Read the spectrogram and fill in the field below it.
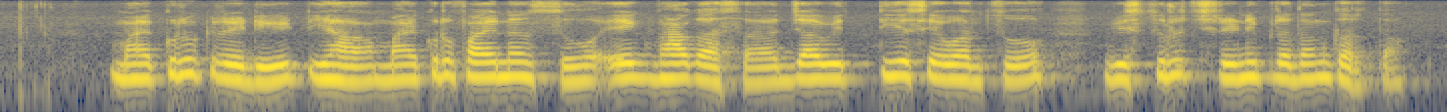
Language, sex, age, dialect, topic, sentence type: Marathi, male, 18-24, Southern Konkan, banking, statement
